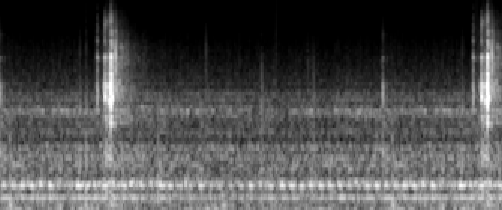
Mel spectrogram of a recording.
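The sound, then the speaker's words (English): Steady, regular clicking of a light's mechanism: two crisp, sharp clicks spaced a few seconds apart, set against a constant low electrical hum with no voices. “The sound of the steady, regular clicking of the light in operation is what Roland Barthes might call a rustle, the sound of the good functioning of a machine.”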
